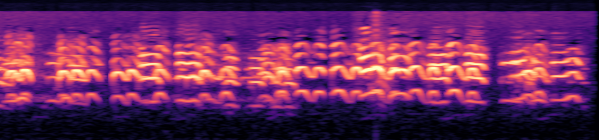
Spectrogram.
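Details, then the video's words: Chắt đuôi vằn bird delivering a near-continuous stream of buzzy, nasal, wavering notes, rapidly repeated with only brief gaps. "Tiếng Chim Chắt Đuôi Vằn"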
